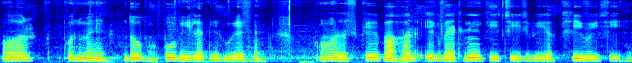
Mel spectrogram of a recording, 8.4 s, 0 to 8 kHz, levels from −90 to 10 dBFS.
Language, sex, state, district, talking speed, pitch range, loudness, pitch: Hindi, male, Uttar Pradesh, Jalaun, 135 wpm, 110-125 Hz, -26 LUFS, 115 Hz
